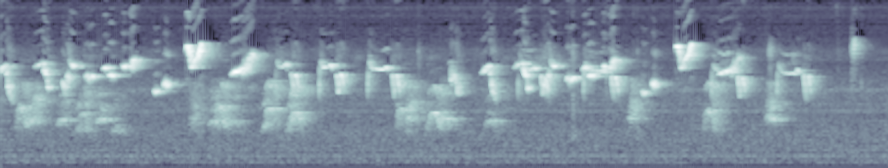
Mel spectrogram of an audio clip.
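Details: Adult male Horsfield's bush lark, tame and kept caged, coming into breeding condition: a varied, continuous stream of sharp whistled notes and chirps at shifting pitches, densely packed, over faint background hiss.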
